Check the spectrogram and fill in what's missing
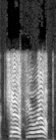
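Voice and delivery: high, loud call to an ally; full-voiced, high-pitched summons; shouting over. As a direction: yell across to a teammate. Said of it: "Cam shouts over".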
